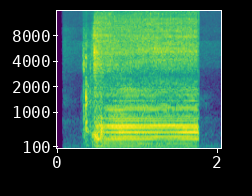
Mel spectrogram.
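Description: Ninja Luxe Cafe ES601 espresso machine running with a steady, even-pitched buzzing hum just after its button is pressed. The hum cuts off suddenly after about a second and a half.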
